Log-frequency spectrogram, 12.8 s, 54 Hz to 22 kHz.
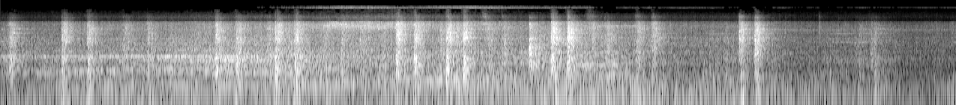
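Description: JNR 415 series electric train pulling out past the platform, its wheels clacking over rail joints over a steady rumble, with a faint hum that rises as it gathers speed. The clacks thin out and the sound fades away as the last car leaves, about ten seconds in.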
